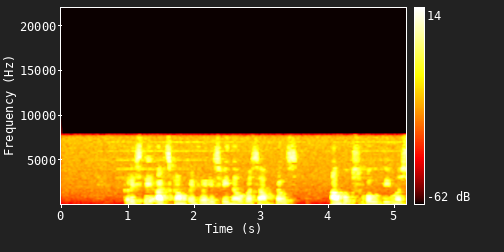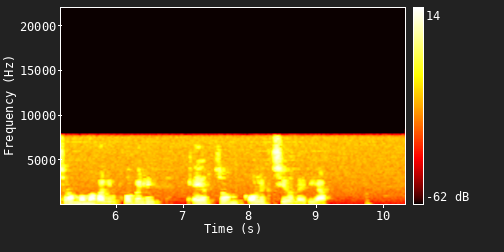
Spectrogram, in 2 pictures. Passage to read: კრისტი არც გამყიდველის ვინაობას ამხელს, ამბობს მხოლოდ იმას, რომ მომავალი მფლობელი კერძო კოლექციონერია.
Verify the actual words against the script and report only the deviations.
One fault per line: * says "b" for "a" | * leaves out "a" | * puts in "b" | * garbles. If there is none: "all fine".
all fine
